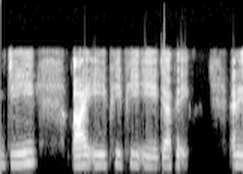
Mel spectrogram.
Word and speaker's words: Dieppe: And he gets to this one site, and it's, I believe it's pronounced Dieppe, D-I-E-P-P-E, Dieppe.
